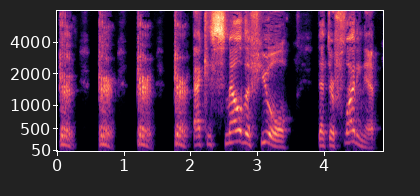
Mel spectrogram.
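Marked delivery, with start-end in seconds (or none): 0.0-2.0 short buzzing saw sputters; imitated saw starting. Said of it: "they got their saw, and they're going".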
